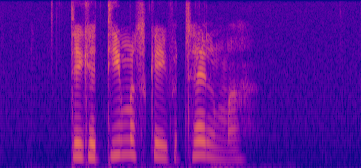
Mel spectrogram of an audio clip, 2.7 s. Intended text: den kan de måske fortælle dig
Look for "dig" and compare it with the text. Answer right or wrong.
wrong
